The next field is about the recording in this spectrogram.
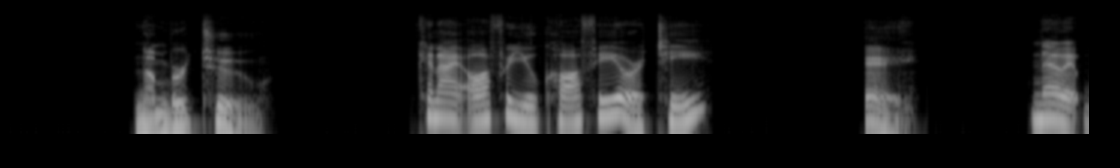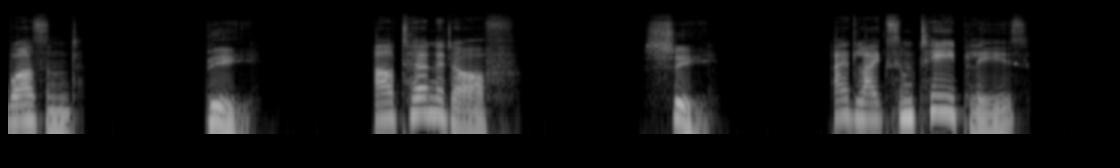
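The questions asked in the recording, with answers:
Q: Can I offer you coffee or tea?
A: C: I'd like some tea, please.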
